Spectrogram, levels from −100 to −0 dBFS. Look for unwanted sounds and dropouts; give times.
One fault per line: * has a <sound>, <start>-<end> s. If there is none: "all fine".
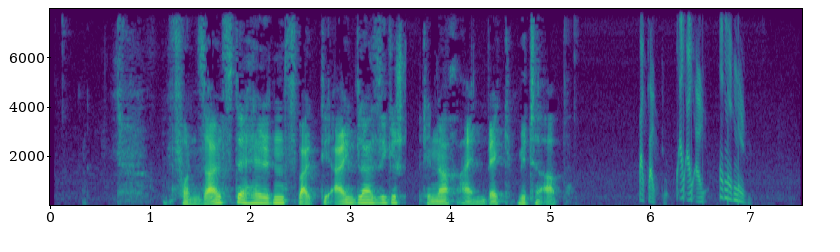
* has a dropout, 3.6-3.7 s
* has a chirp, 5.9-7.0 s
